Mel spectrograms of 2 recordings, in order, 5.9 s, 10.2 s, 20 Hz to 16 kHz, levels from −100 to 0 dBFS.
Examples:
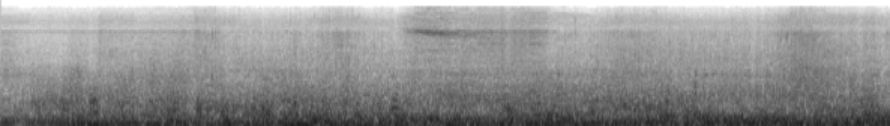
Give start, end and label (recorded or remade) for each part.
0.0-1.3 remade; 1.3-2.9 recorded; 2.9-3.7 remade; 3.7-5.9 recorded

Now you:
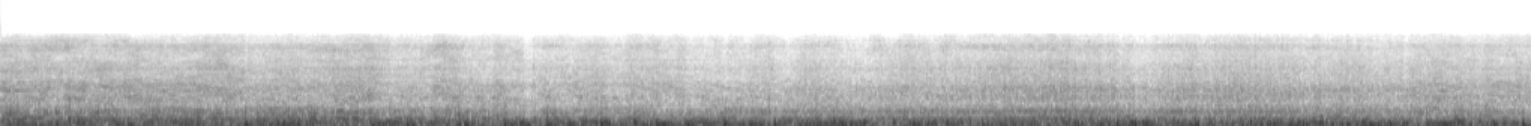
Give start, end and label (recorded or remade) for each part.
0.0-5.2 remade; 5.2-9.4 recorded; 9.4-10.2 remade

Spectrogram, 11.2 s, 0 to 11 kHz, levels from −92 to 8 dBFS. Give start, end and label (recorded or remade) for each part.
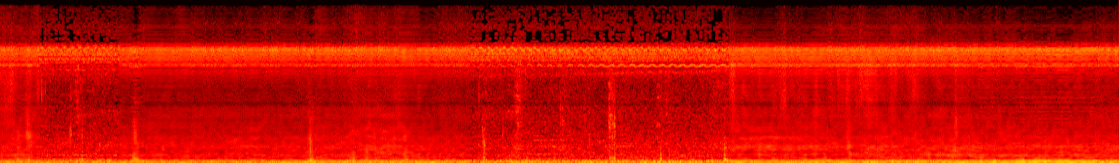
0.0-0.4 remade; 0.4-1.2 recorded; 1.2-4.7 remade; 4.7-7.3 recorded; 7.3-11.2 remade

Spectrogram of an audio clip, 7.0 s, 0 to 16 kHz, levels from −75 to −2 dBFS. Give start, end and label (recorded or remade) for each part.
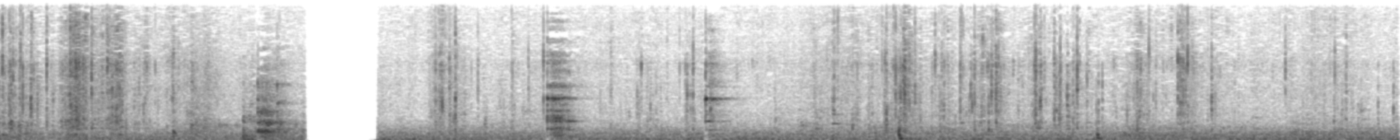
0.0-2.8 recorded; 2.8-4.2 remade; 4.2-7.0 recorded

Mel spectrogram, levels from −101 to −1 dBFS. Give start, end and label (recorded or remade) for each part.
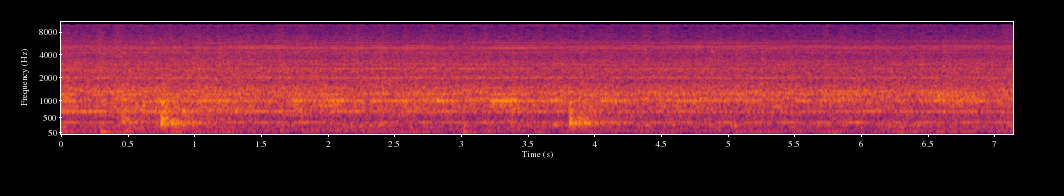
0.0-7.1 recorded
